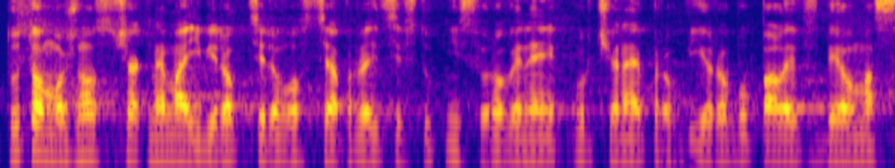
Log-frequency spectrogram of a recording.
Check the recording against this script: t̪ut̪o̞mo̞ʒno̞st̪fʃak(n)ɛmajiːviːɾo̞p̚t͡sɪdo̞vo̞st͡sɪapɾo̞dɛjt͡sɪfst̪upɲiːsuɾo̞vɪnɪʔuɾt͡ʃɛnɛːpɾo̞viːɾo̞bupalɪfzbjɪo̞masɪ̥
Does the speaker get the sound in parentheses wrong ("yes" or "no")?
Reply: no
